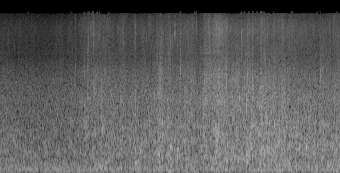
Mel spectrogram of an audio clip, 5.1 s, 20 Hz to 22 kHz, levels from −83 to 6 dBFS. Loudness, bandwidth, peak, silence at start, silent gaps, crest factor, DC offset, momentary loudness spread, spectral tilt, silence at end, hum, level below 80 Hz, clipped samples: -23 LUFS; 17 kHz; -4 dBFS; 0 s; none; 20 dB; under 0.1%; 10 LU; -3 dB/octave; 0 s; none; -42 dBFS; under 0.1%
